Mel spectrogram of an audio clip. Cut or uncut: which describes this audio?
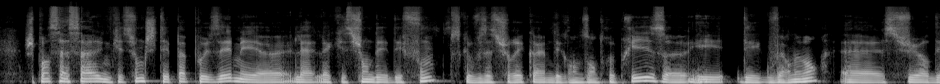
cut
